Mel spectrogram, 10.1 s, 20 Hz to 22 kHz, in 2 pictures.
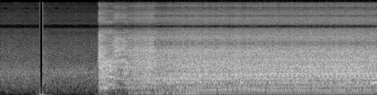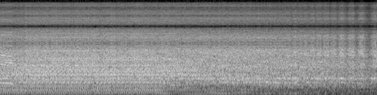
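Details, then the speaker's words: Panhard PL17 flat twin after fitting a late-model Citroën 2CV fuel pump with drilled housing holes and new fuel line: fires right away and settles into a steady, even run with no misfires; normal start and idle. "what it needed it needed a 2cv fuel pump"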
